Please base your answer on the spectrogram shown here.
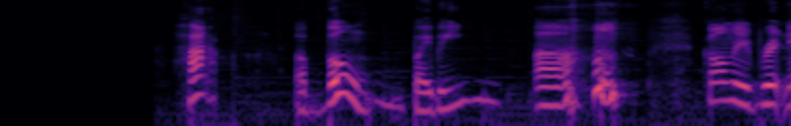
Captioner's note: laughs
